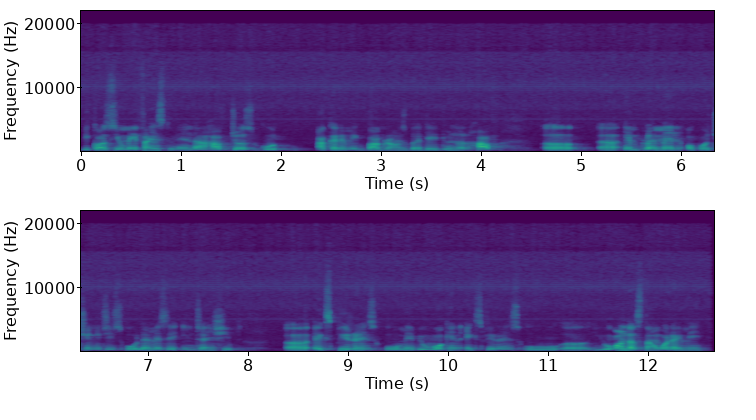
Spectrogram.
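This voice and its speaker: A woman's voice: deep voice, dull audio. A woman giving casual advice on studying abroad, often checking in with "all right?" and correcting herself as she goes. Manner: tag questions like "all right?", many fillers and self-corrections. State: tired, yawning a lot. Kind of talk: casual advice talk to camera.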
